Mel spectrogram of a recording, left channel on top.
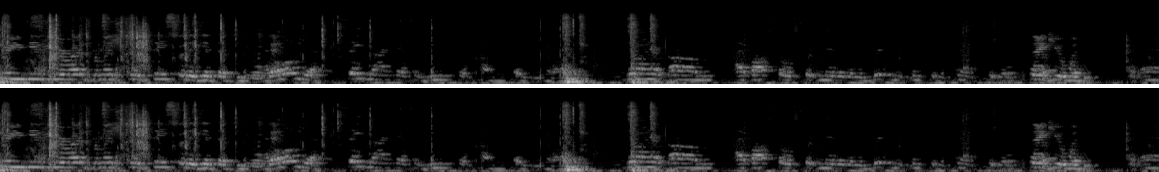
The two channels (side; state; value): both; identical; correlation 1.00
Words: sure you give your information to the state so they get that to you, okay? Oh, yeah, state and I had some meaningful conversations already. Your Honor, I've also submitted a written entry of appearance to your. Thank you, Wendy.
